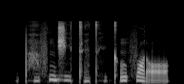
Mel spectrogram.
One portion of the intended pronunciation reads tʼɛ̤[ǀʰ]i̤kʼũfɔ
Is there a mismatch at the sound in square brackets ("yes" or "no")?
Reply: yes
